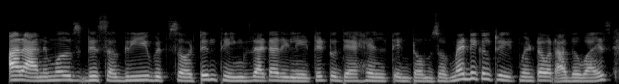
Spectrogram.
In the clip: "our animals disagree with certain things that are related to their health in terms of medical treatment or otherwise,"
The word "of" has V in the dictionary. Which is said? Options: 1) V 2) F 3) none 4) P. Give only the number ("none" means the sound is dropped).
1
